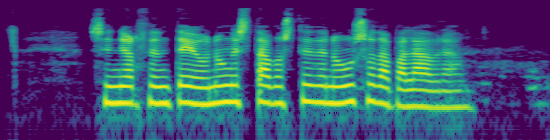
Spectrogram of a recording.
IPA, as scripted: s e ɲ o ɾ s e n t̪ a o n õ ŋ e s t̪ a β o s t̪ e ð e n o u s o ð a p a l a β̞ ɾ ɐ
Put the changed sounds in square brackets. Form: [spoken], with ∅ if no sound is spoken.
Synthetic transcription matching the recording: s e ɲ o ɾ [θ] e n t̪ [e] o n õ ŋ e s t̪ a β o s t̪ e ð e n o u s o ð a p a l a β̞ ɾ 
